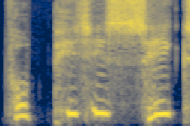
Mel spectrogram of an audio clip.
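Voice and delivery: high-pitched mild scolding; high-voiced reproach. A narrator's reading. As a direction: scold in a high, exasperated character voice. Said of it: "Erin scolded quietly".

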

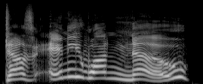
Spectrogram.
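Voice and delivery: slow, high, emphatic yell. A narrator's reading. Trillian repeating her question to the crew, yelling. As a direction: stretch each word out high. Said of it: "yelled Trillian".

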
